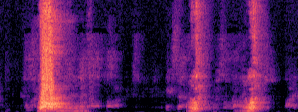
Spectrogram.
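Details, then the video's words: Pet dog giving a loud, drawn-out bark that trails off, followed after a pause by two shorter, softer barks in quick succession. "Giz barking"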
